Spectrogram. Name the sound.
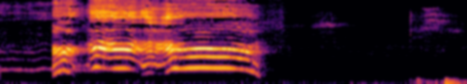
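rooster crowing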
